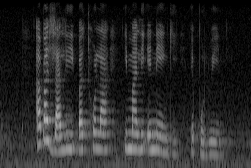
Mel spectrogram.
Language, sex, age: South Ndebele, female, 21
